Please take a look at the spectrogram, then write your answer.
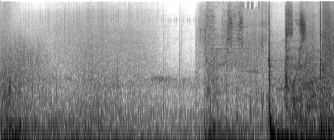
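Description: A Confringo blasting curse explodes in Hogwarts Legacy, a sudden loud blast with a rumbling tail cutting through dense combat noise and a lower rumble, close and forceful.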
